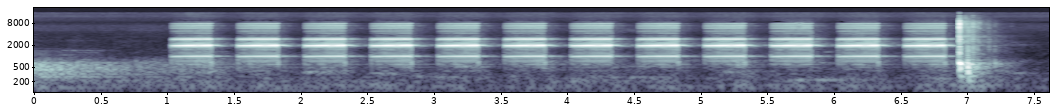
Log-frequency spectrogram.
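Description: Electronic alarm beeping: twelve even beeps at one steady pitch, about two a second, cut off by a single sharp click.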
